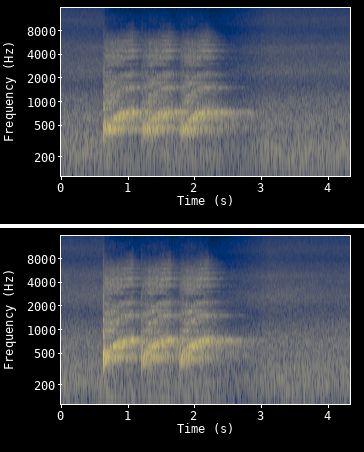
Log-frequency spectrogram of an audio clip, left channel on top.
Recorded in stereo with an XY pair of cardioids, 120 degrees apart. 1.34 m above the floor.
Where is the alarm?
65° right, 2.5 m.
